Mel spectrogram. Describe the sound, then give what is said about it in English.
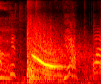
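Gunfire in a film shootout: one loud, sharp blast, followed by a shouting voice whose pitch falls. “puts another bullet in the henchman but gets shot himself”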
